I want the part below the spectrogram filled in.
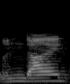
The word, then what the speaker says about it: Undine: It's either Undine or Undyne. – Undyne. I looked at it Undyne. That's apparently what they call themselves, even though they don't have a spoken language.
